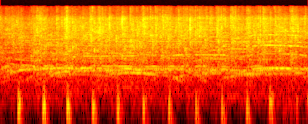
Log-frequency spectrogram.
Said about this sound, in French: Mesdames et messieurs, j'aimerais ça qu'on donne bonne main d'applaudissements.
